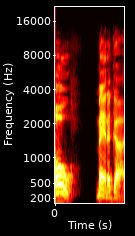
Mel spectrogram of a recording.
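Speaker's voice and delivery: slow, drawn-out, teasing, sarcastic, mocking tone. Imitating how women mock men, mock-sarcastic mocking tone. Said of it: "why do y'all do that when you're mocking men?".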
